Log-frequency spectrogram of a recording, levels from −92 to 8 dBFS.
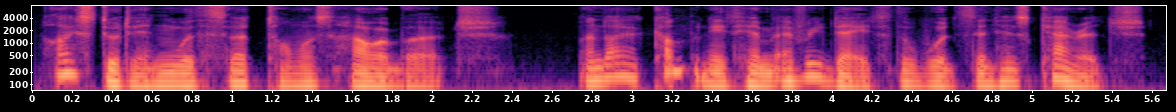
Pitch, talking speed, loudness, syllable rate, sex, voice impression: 105 Hz, 200 wpm, -20 LUFS, 5.8 syllables/s, male, masculine, middle-aged, slightly relaxed, slightly halting, raspy, cool, sincere, calm, slightly mature, wild, kind, modest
